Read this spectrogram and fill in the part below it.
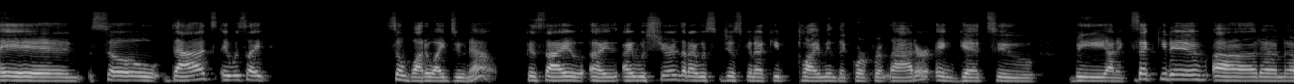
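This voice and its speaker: Speaking with a Spanish accent, a woman has a fairly low pitch and ordinary pitch variation. The background is quiet. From Dominican Republic and Puerto Rico. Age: 30s. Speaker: photographer. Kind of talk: interview conversation. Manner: animated.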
